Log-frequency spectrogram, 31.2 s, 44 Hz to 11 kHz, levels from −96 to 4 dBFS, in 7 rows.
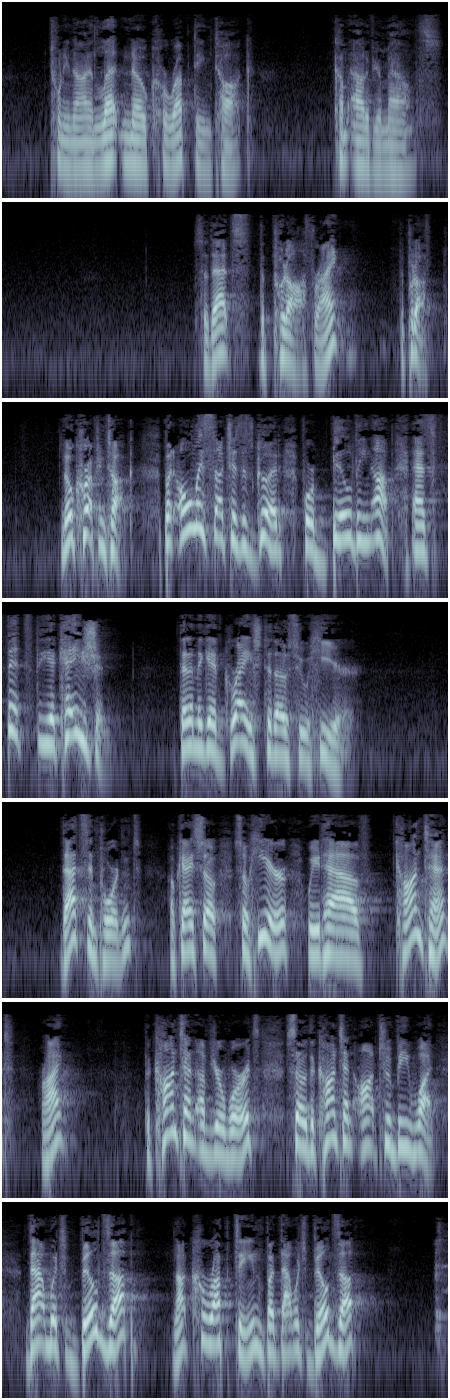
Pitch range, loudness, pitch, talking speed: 130-205 Hz, -23 LUFS, 165 Hz, 150 wpm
